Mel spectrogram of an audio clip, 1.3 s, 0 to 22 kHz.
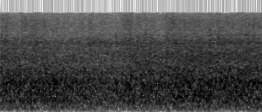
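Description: Hailstones pelt down in a squall coming off the Atlantic Ocean in Ireland, about 200 meters from the sea: a dense, continuous hissing clatter that stays loud and steady throughout, with no voices present.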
